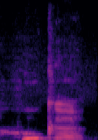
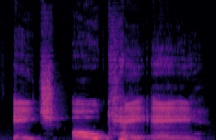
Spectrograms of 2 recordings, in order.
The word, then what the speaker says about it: Hoka: they're actually tapping in with a brand called Hookah. H O K A. I don't even know if I pronounced that right, but or or maybe it's Hoka instead of Hookah.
